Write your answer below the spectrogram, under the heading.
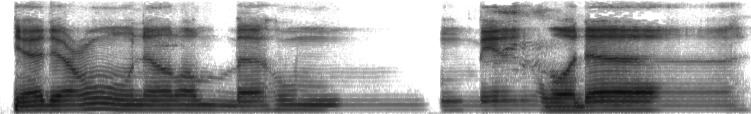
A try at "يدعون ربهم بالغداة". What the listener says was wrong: ya jadi bukan godawah tapi godah ya, kalau di mushaf Timur Tengah seperti ini ciri-cirinya jadi kadang ada di atasnya ya ya alifnya itu di atasnya ya kadang ada di atasnya wawu. Itu hanya numpang saja ya, bukan huruf wawu, tapi ini alif.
